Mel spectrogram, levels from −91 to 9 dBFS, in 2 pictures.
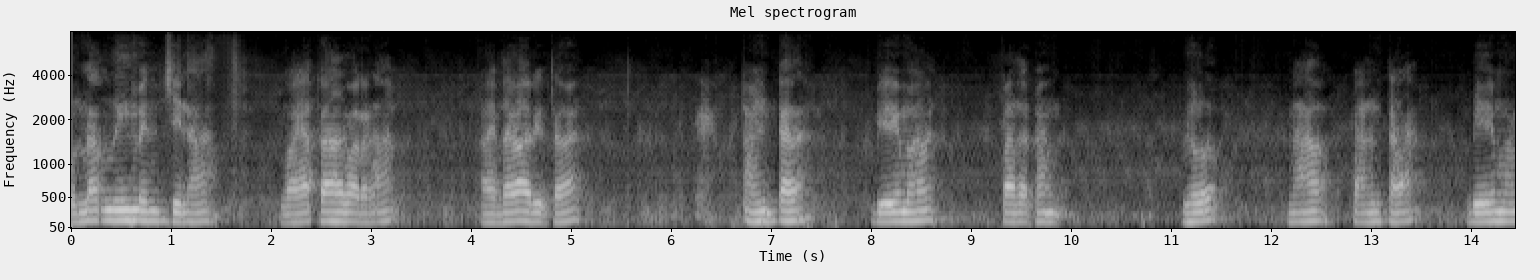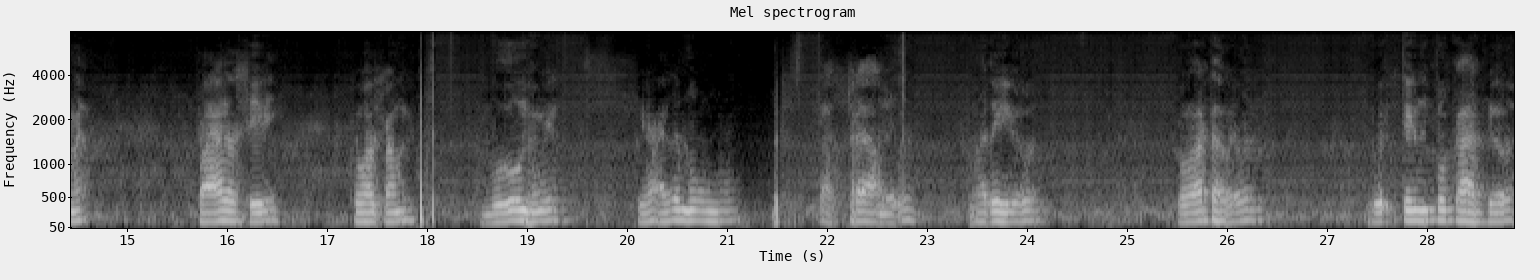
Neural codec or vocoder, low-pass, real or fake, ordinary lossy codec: codec, 16 kHz, 1 kbps, FreqCodec, larger model; none; fake; none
